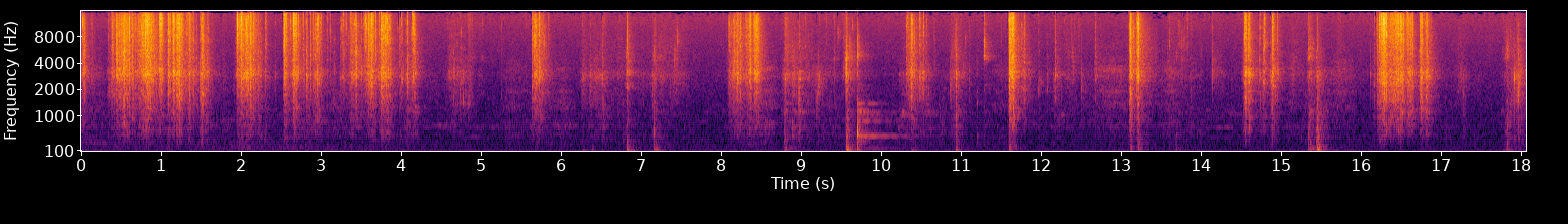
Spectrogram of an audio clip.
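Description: Aluminium foil lining a baking tray crinkling and rustling in short, irregular bursts as raw marinated chicken pieces are laid onto it, with a few sharp clicks.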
